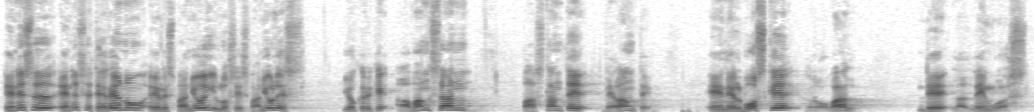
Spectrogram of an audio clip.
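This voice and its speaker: A middle-aged man, a native Chinese speaker, giving a formal conference talk in a lecture hall, deliberate and full of pauses and filler sounds. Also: high voice, very animated. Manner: slow and deliberate, with many filler sounds and restarts. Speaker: invited speaker at a language forum. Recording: dull echoey hall recording.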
